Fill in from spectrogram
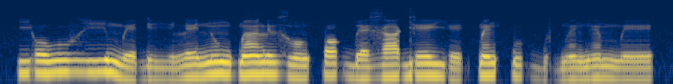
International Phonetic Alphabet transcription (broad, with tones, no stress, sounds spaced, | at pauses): j o˦ w u˦ ɣ iː˦ m e˨ ɗ iː˨ l e˧ n ũ˦ ɡ͡b ã˦ l ɨ˦ ɣ ɔ̃˧ k͡p ɔ˦ ɡ͡b ɛ˧ ɣ a˦ ɡ eː˦ j eː˨ k͡p ɛ̃˦ k͡p u˧ ɡ͡b ə˨ b ɛ̃˧ ɡ ɛ̃˦ m e˧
